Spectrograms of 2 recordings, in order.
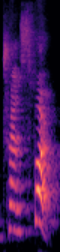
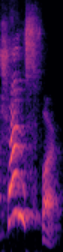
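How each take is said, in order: First: The stress is on the second syllable. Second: The stress is on the first syllable. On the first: It is used as a verb. "ভার্বে পরের অংশে stress হয়" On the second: It is used as a noun. "নাউনে আমাদের first অংশে stress হয়"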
